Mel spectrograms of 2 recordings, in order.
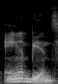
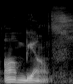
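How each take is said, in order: First: It is said in a plain Midwestern way. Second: It is said in a fancier French-like way. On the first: "ambience is how you say it in the Midwest" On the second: "as they say"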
